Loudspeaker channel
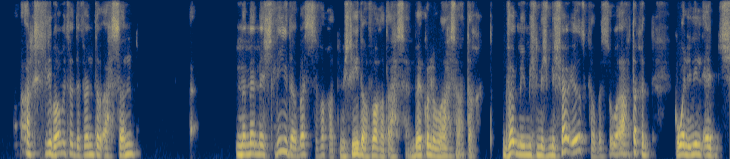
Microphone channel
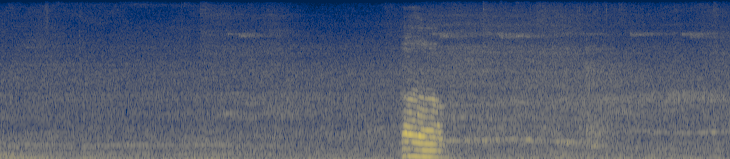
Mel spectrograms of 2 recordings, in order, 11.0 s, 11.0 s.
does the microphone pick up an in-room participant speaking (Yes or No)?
Yes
